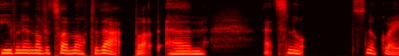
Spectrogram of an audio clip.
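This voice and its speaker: Her voice sits fairly low for a woman, with a dark, mellow tone and fairly even intonation. The sound is dry and close, with no echo. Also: quiet background. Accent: English. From England. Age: 50s. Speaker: retired marketer and cancer awareness advocate. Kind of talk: casual interview chat. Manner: halting, with many repetitions.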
